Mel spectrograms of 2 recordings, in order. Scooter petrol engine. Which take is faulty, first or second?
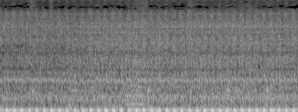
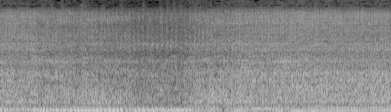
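second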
